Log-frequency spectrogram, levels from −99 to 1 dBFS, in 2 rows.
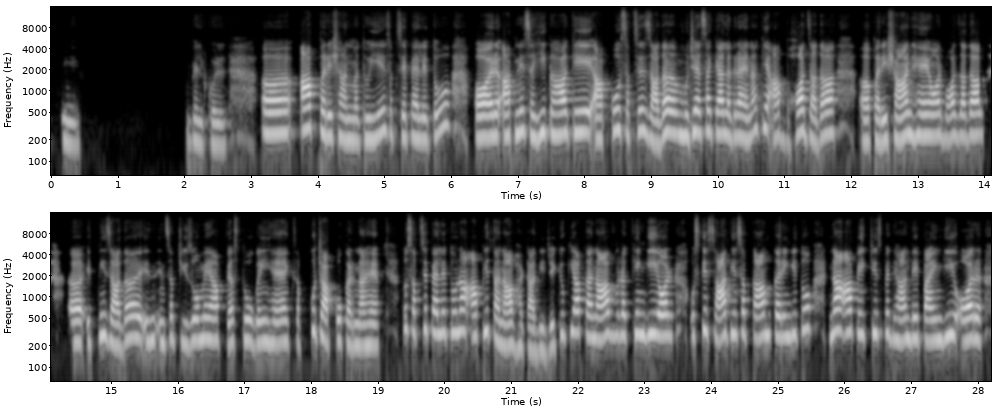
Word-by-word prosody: जी। 175 -4 -8 1.6
बिल्कुल। 175 -3 -10 0.5
अ, 255 - -2 0.5
आप 295 +2 +8
परेशान 225 -5 -2
मत 195 0 -7
होइए 215 +6 -3
सबसे 245 -4 -7
पहले 210 -1 -3
तो, 255 +11 -5 0.4
और 220 +1 +5
आपने 240 +3 +2
सही 235 0 -3
कहा 245 -1 +3
कि 255 0 +1
आपको 210 +6 -1
सबसे 250 +2 -5
ज़्यादा 215 +1 +3 0.2
मुझे 235 +2 -1
ऐसा 255 +1 -1
क्या 250 -1 +3
लग 230 -2 -2
रहा 225 0 +1
है 205 -2 -1
ना, 250 +5 -3
कि 290 +2 -6
आप 230 -4 0
बहुत 245 +8 +3
ज़्यादा 220 +2 +2 0.5
अ, 195 - +1
परेशान 205 +4 +1
हैं 230 +1 0
और 230 +1 +2
बहुत 225 +1 -2
ज़्यादा 235 +1 +2 0.6
अ, 225 0 +4
इतनी 255 +6 -4
ज़्यादा 235 +3 +1
इन 245 -2 -2
इन 225 - -5
सब 255 +3 -7
चीज़ों 235 +1 -5
में 255 0 -2
आप 245 0 -1
व्यस्त 225 +2 -6
हो 240 -1 -2
गई 225 +1 -4
हैं, 225 +1 -3
सब 225 - -9
कुछ 330 -4 -2
आपको 235 -1 +3
करना 205 -2 -2
है। 205 0 -3 0.4
तो 355 - -4
सबसे 310 0 -4
पहले 310 -1 0
तो 310 +1 -4
ना, 325 +1 +3
आप 275 -3 +2
ये 320 - 0
तनाव 210 -4 +2
हटा 185 -2 -4
दीजिए, 180 +3 -7
क्योंकि 285 +8 -8
आप 310 0 +3
तनाव 270 +2 +4
रखेंगी 290 +1 -2
और 280 0 +4 0.3
उसके 325 +4 -4
साथ 265 -2 +5
ये 295 - -2
सब 300 +1 -4
काम 270 +2 +2
करेंगी 270 +1 -2
तो, 345 +5 -4 0.3
ना 310 +4 +5 0.2
आप 315 -1 0
एक 290 -1 -5
चीज़ 305 -1 -3
पे 300 - -4
ध्यान 250 -1 -2
दे 255 0 -2
पाएँगी 245 +3 0
और 250 0 +3
अ, 240 - -3
240 Hz, 180 wpm, -22 LUFS, 220-275 Hz, 1.6 s, आप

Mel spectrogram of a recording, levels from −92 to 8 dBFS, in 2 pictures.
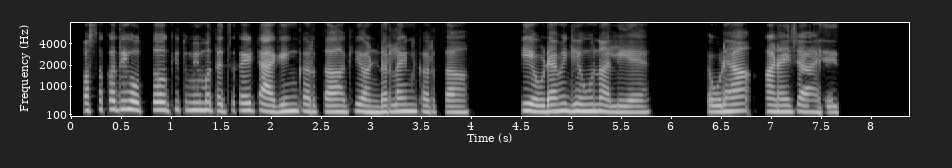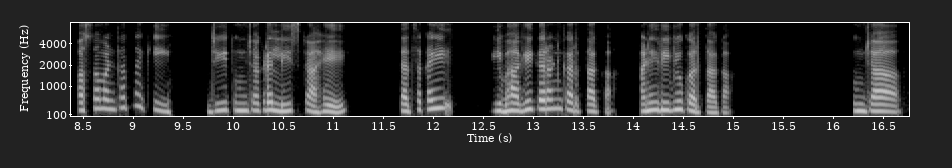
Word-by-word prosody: असं 250 +4 -5
कधी 275 0 +2
होतं? 250 -1 +3
की 260 - -6
तुम्ही 245 0 +1
मग 245 0 +3
त्याचं 220 0 -4
काही 235 0 +2
टॅगिंग 210 0 +4
करता, 195 -2 0
की 220 - -2
अंडरलाइन 200 +2 +2
करता, 185 -1 -3 0.6
की 230 - +3
एवढ्या 205 0 +4
मी 225 - +3
घेऊन 215 0 +4
आली 190 -2 0
आहे, 185 0 -2 0.6
एवढ्या 205 +3 +2 0.2
आणायच्या 200 0 +1
आहेत. 180 -1 -4 0.8
असं 270 +5 -2
म्हणतात 295 +2 -3
ना, 375 - -6
की 230 -6 -5 0.4
जी 235 +3 -1
तुमच्याकडे 235 +1 +1
लिस्ट 220 +3 -2
आहे 195 -2 +1
त्याचं 220 -2 -7
काही 290 +3 +2 0.5
विभागीकरण 265 +7 +3
करता 215 -4 0
का? - - -9 0.3
आणि 235 +3 +3
रिव्ह्यू 250 +2 +2
करता 185 -6 0
का? 170 - -10 1.2
तुमच्या 215 -2 +2
215 Hz, 145 wpm, -21 LUFS, 195-245 Hz, 1.2 s, टॅगिंग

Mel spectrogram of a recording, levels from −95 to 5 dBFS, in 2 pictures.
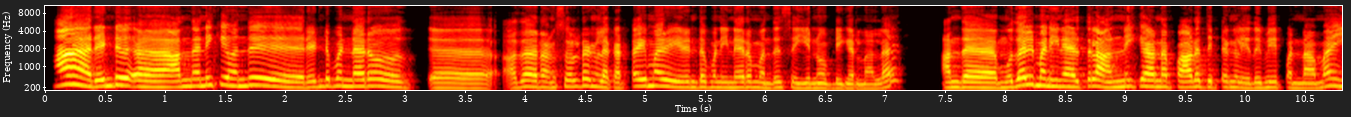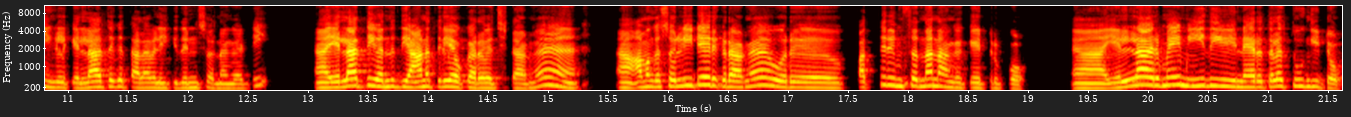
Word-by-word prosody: ஆ. - - +13 0.3
2 270 +4 +3 0.2
அ, - - +3 0.3
அந்த 250 +3 -4
அன்னைக்கு 290 +3 -2
வந்து, 275 +3 0 0.4
2 235 +5 -4
மணி 270 -2 -3
நேரம் 255 0 +1 0.4
அ, - - -3 0.6
அதான் 230 +3 +1
நான் 205 0 -5
சொல்றேன்ல 240 -2 -3
கட்டாயமா 255 +6 0
இரு 245 - 0
2:00 210 +1 -4
மணி 205 -1 -6
நேரம் 205 0 -3
வந்து 190 +2 -7
செய்யணும். 180 -1 -5
அப்டீங்றனால, 165 +1 -7 0.5
அந்த 210 0 +1 0.3
1:00 285 +8 +3
மணி 270 -2 +3
நேரத்துல 230 +2 +3
அன்னைக்கான 235 +1 0
பாடத்திட்டங்கள் 220 -2 -1
எதுமே 195 +2 -5
பண்ணாம, 180 -1 -4 0.2
எங்களுக்கு 200 -2 -5
எல்லாத்துக்கும் 220 +2 -1
தல 190 0 -2
வலிக்குதுன்னு 190 +1 -7
சொன்னாங்காட்டி 170 - -9 0.5
அ, - - 0 0.2
எல்லாத்தையும் 265 +2 +5
வந்து 235 -1 -5
தியானத்திலயே 230 +2 +3
உட்கார 195 -2 -1
வச்சுட்டாங்க. 185 +4 -6 0.8
அவங்க 230 +2 -1
சொல்லிட்டே 280 +5 +2
இருக்குறாங்க. 240 -3 0 0.2
ஒரு. 210 -1 -3 0.5
10 215 +5 -8
நிமிஷம் 260 -1 -3
தான் 265 -1 +3
நாங்க 210 -4 -4
கேட்டிருப்போம். 175 -3 -8 0.4
அ, - - -2 0.3
எல்லாருமே 290 +4 +4
மீதி 270 +1 -1 0.2
நேரத்துல 220 +3 0
தூங்கிட்டோம். 235 -8 -6
225 Hz, 150 wpm, -22 LUFS, 195-255 Hz, 0.8 s, ஆ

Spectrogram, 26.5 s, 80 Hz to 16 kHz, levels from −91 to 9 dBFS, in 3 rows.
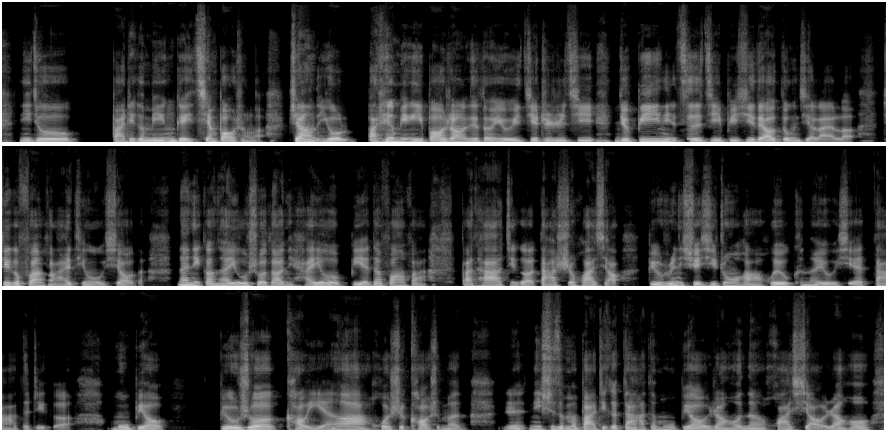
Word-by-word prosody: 你 150 0 -2
就 160 -3 +3 0.3
把 130 -1 0
这 160 - -1
个 160 - +3
名 145 +9 +4
给 210 - +5
先 160 +6 +2
报 125 - +4
上 125 -1 -8
了， - - -12 0.2
这 255 - +6
样 210 -2 +5
有 155 -4 +3
把 155 - +1
这 210 - +4
个 195 - +7
名 175 -1 +3
一 220 +2 +4
报 225 -2 +3
上 165 -3 +3
了 155 - -2
就 165 - +1
等 145 -2 0
于 155 - 0
有 145 -2 +3
一 150 - +2
个 155 - -11
截 150 -1 +1
止 155 +1 -2
日 140 0 0
期， 150 - -2
你 180 - -7
就 170 - +6
逼 220 +7 +4
你 205 -8 +3
自 150 +2 0
己 135 -3 -1
必 155 +7 -2
须 195 +7 -1
得 185 - +6
要 135 - +5
动 140 +1 -1
起 135 0 -4
来 - - -3
了。 - - -7 0.3
这 255 - +2
个 200 - +2
方 170 -4 0
法 155 -3 -5
还 130 +1 -2
挺 145 +1 -7
有 145 -3 -6
效 125 - -4
的。 - - -17 0.3
那 260 0 +4
你 195 -5 +3
刚 210 +5 0
才 200 0 +2
又 225 -2 +3
说 190 -2 0
到 165 -2 0
你 150 -2 -7
还 140 +7 -3
有 225 -9 +2
别 140 0 -2
的 215 +3 -2
方 175 -4 -3
法 150 -4 -7 0.3
把 120 - -2
它 165 +5 0
这 170 -1 -8
个 135 - -1
大 180 - -2
事 175 0 -3
化 170 -1 0
小， 140 -2 -4 0.3
比 155 - 0
如 160 - +2
说 195 - +3
你 185 - +1
学 145 0 +1
习 175 +2 -4
中 170 -2 -4
哈， 135 -3 -2
会 150 +5 +1
有 135 -2 +4
可 135 -1 -11
能 125 +2 -2
有 145 -4 -1
一 110 - -6
些 145 +6 -3
大 150 0 -6
的 - - -10
这 - - -10
个 - - -11 0.4
目 155 -3 +1
标， 125 -3 0 0.5
比 150 - 0
如 175 +6 +6
说 195 -2 +4
考 110 - -1
研 105 0 -4
啊 175 -5 +2
或 165 +7 -3
是 155 0 -3
考 - - -2
什 - - -10
么， - - -5 0.5
嗯， 135 -2 -1
你 175 -1 -1
是 175 +9 -2
怎 210 - +1
么 195 - -1
把 150 -10 +2
这 150 - -6
个 150 +1 -2
大 195 +1 -2
的 155 +1 -7
目 160 -2 -6
标 145 -1 -1
然 135 +2 -3
后 150 -1 -4
呢 135 -2 -3
化 160 +4 -5
小？ 135 -1 -3
然 130 +3 -2
后， 140 -3 -3
155 Hz, 290 characters per minute, -23 LUFS, 140-180 Hz, 0.5 s, 个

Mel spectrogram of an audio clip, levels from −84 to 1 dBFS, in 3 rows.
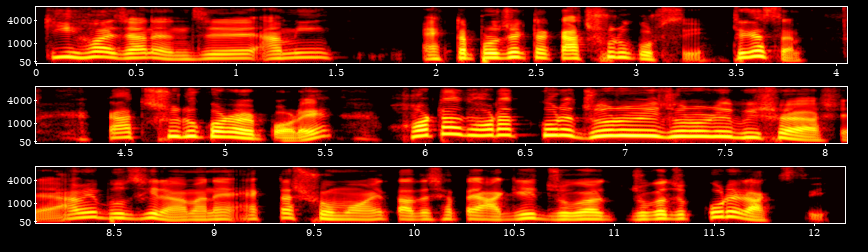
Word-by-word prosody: কি 230 +2 -2
হয় 235 -2 +2
জানেন? 195 -6 +1
যে 175 0 -3 0.3
আমি 200 +4 -5 0.6
একটা 195 +5 0
প্রজেক্টে 200 +1 +3
এর - - -27
কাজ 185 0 +6
শুরু 225 -2 0
করছি। 145 - -5 0.2
ঠিক 210 +4 +2
আছে? - - -5 0.7
কাজ 215 +1 0
শুরু 260 0 +2
করার 215 -7 +6
পরে - - +1 0.5
হঠাৎ, 345 +7 +5
হঠাৎ 310 +1 +3
করে 305 -1 +5
জরুরি, 285 0 +7
জরুরি 255 -1 +4
বিষয় 200 -2 +1
আসে! 105 - -14
আমি 210 +4 0
বুঝি 190 0 -3
না - - -3
মানে 135 +3 -5 0.2
একটা 195 - -5
সময়, 140 -4 -3
তাদের 140 0 -3
সাথে 150 0 -6
আগেই 160 +9 -3
যোগা 140 +2 +1 0.2
যোগাযোগ 165 +2 -2
করে 240 +1 +2
রাখছি। - - -8
200 Hz, 185 wpm, -21 LUFS, 160-245 Hz, 0.7 s, জরুরি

